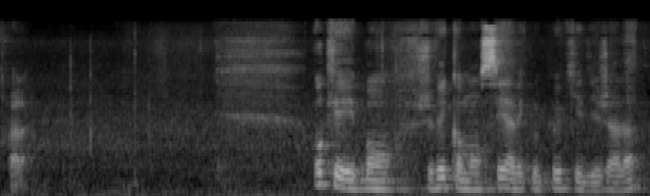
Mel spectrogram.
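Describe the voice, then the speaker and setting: Guy hosting a political live stream, got the flu, mid-pitched voice, keeps repeating himself and stumbling over words. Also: steady tone, moderate pace, slight background noise. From Gabon. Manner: repetitive, restarts words, keeps urging viewers. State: has the flu. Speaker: livestream host. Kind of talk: political livestream commentary.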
